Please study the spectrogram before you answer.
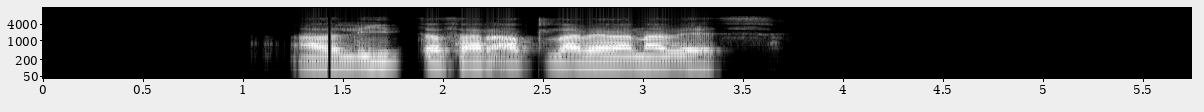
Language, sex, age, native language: Icelandic, male, 50-59, Icelandic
